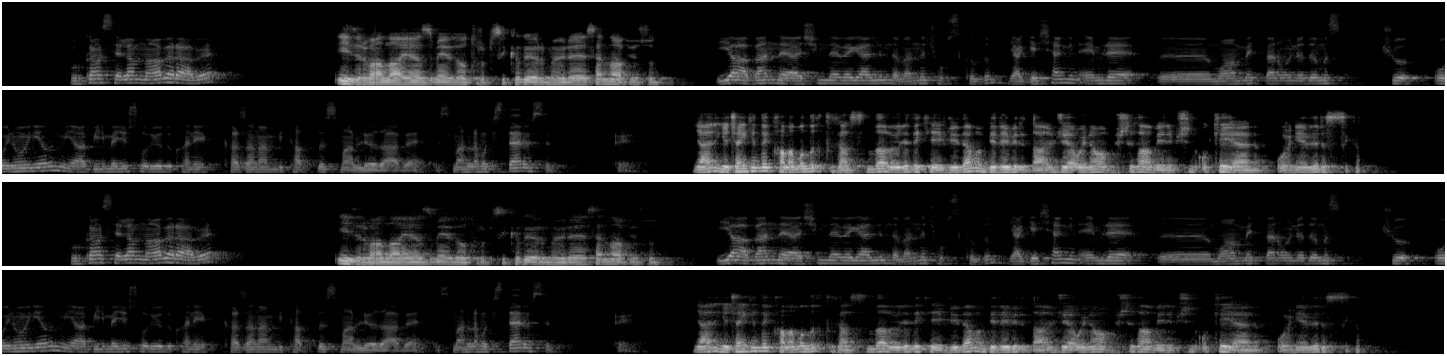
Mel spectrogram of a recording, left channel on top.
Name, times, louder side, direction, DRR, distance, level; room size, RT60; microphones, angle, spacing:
voice 1, 0.7-2.2 7.1-13.4 13.8-20.0 20.6-20.8, left 1 dB, 10° left, 0.8 m, -39 dB
voice 2, 3.3-6.6 21.3-28.0, left 3 dB, 85° left, 1.0 m, -25 dB
14.0 x 13.0 x 6.4 m
head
